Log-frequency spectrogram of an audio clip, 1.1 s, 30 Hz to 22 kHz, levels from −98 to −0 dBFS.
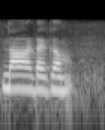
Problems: constant background noise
